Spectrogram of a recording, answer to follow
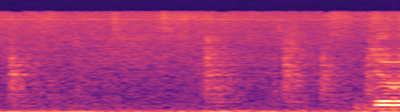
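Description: A pause in a man's speech: low room tone with a few faint ticks, then his voice resumes right at the end.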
